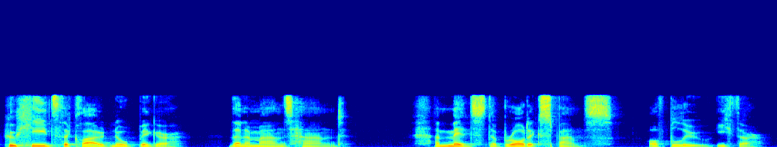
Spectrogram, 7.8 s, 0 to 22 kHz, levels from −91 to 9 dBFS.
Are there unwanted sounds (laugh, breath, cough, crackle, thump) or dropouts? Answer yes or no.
no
